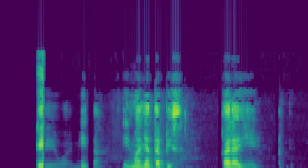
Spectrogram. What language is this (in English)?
Corongo Ancash Quechua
